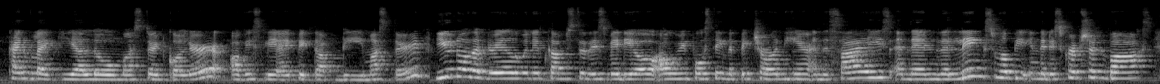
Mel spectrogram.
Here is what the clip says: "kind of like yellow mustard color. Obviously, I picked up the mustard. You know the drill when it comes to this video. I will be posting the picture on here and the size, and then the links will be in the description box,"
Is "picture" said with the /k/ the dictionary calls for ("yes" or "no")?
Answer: yes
